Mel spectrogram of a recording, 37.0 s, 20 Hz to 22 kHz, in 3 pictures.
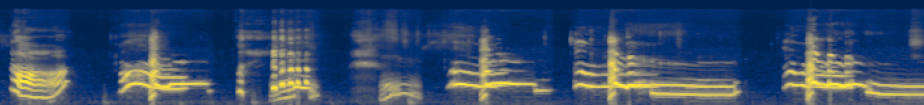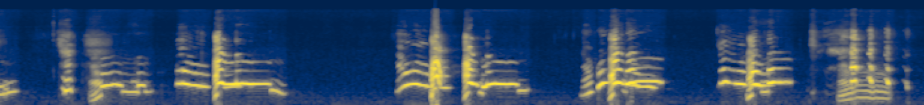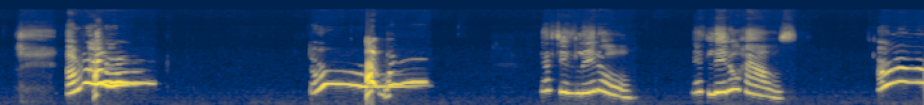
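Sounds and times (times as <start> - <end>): small dog howling: 1.6 - 2.8, 5.1 - 9.9, 10.5 - 12.6, 13.5 - 16.2, 17.7 - 19.4, 20.3 - 21.2, 21.9 - 24.2, 25.7 - 26.8, 28.8 - 30.4, 36.4 - 36.9.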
